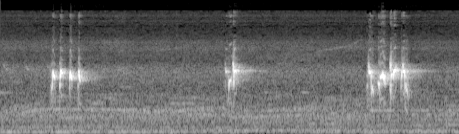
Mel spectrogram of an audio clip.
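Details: Sooty-headed bulbul female calling a male: three bubbly chattering bursts, each a quick cluster of notes, separated by pauses of over a second against a quiet background.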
